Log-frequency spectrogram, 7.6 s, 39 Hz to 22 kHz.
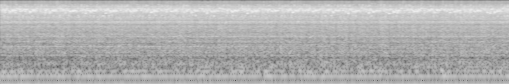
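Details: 2011 Ford Fiesta with only 10,000 km, cold start: a loud, steady high-pitched squeal sits unwavering over the idling engine; the cause is not pinned down.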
